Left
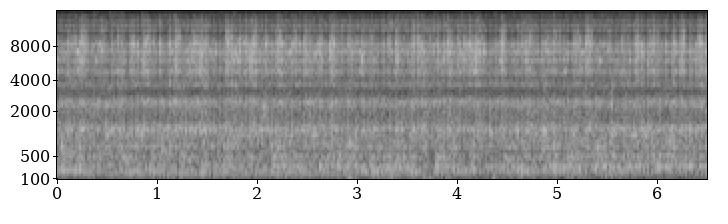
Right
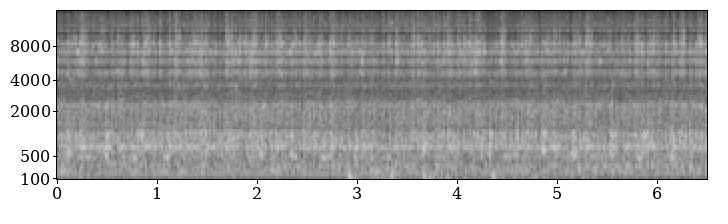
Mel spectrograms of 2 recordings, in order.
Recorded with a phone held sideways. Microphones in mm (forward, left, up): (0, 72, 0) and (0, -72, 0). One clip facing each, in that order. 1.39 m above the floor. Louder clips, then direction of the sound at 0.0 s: Right 7 dB; 55° right (ahead or behind).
